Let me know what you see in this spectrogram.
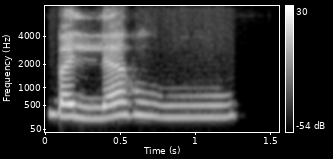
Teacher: ادغام مثلین، پہلے لام ساکن کی جو آواز ہے بالکل ڈراپ کر دیں گے. بل لہو، ادغام کامل ہو رہا ہے یہاں پر.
